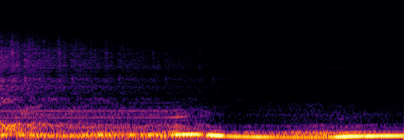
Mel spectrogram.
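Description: Motorboat engine running under load with a deep, steady drone that steps up in pitch about two seconds in and again near the end as the throttle is opened. Rushing water and wind hiss fade in the first half.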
